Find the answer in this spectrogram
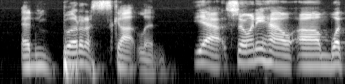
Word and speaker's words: Edinburgh: It's pronounced Burr, Edinburgh, Scotland.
